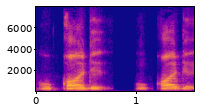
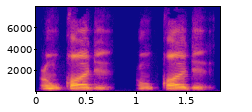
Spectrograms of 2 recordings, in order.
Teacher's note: Kalau waqfan, kalau berhenti di sana, maka dikolkolahkan dal ininya. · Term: qalqalah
